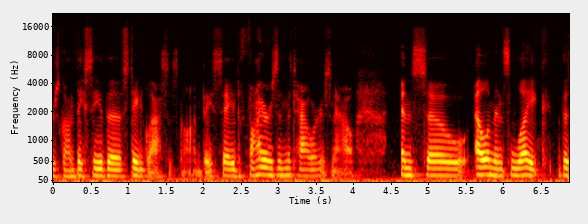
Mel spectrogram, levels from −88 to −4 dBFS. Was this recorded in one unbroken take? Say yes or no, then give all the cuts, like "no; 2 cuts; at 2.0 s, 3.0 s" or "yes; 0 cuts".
no; 2 cuts; at 4.5 s, 5.6 s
